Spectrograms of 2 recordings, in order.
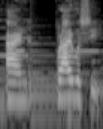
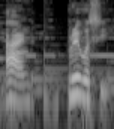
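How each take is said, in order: First: The i sounds like 'eye'. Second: The i sounds like 'ee'. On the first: "The I in these words is pronounced as it is, that is, as I" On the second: "in the American format, the I in these words is pronounced as E"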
